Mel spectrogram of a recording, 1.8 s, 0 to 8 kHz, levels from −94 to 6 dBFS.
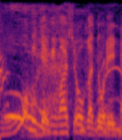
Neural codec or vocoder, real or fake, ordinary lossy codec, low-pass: none; real; Opus, 32 kbps; 7.2 kHz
